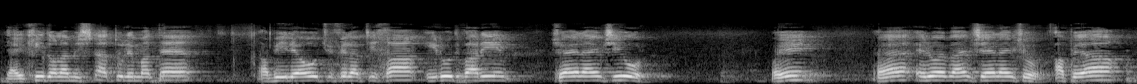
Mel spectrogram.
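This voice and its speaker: A man giving a Torah lesson as a rabbi, animated, repeating key phrases and weaving Hebrew terms into his French. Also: high voice, a little slow. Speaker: rabbi teaching a class. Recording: muffled lo-fi recording.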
